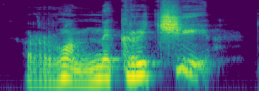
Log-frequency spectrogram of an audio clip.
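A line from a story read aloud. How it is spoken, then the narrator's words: Anxious whisper. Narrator (Ukrainian): тривожно зашепотіла Герміона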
